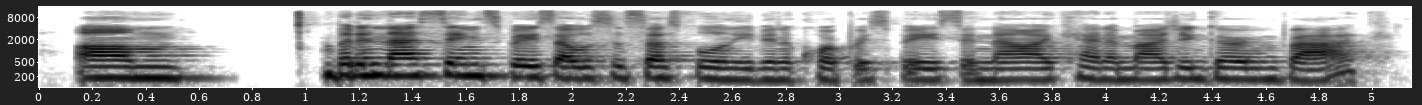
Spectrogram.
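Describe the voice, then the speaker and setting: A woman with a British accent speaks against a quiet background. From Britain. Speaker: former investment banker and investor. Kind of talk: webinar presentation.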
